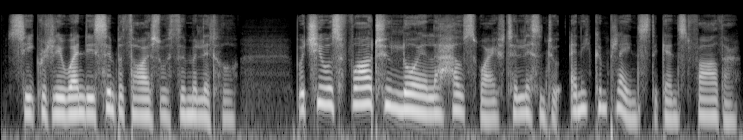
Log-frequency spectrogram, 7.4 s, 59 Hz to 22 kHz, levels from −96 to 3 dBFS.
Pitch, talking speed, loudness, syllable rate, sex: 185 Hz, 180 wpm, -18 LUFS, 5.6 syllables/s, female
